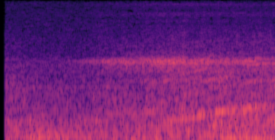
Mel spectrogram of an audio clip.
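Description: Powered exoskeleton's electric knee and hip motors whining faintly as they lift the wearer from sitting to standing, one tone rising in pitch as the motors drive the legs straight.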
